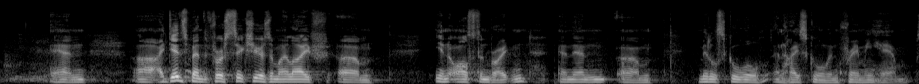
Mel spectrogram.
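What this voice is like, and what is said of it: Boston accent. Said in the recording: “As you will hear in my voice, I think, as time passes, ... I am originally a Bostonian.”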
